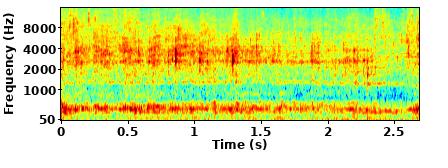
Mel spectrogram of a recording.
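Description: Mutton pieces going into hot oil in a clay handi for Bihari-style Champaran mutton give a steady, close frying sizzle with soft stirring scrapes and no voices.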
